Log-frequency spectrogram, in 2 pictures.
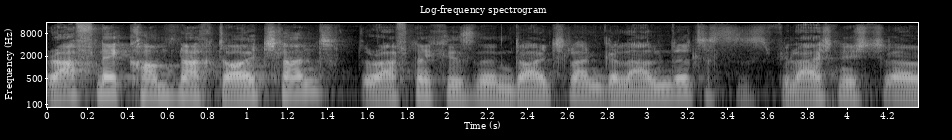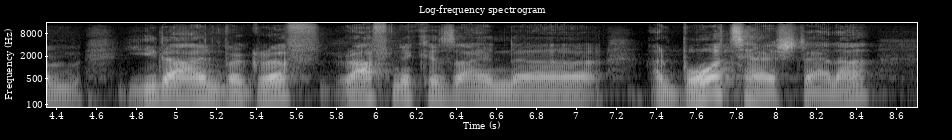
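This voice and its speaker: A man with an English accent speaks fairly slowly at a medium pitch, his pitch varying in an ordinary way while his loudness swings widely. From Zimbabwe (Harare). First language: English (speaking German). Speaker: podcast co-host, fishing company founder. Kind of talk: casual chat. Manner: halting, non-native German.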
